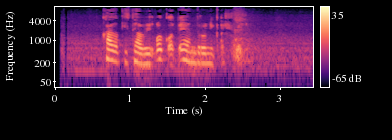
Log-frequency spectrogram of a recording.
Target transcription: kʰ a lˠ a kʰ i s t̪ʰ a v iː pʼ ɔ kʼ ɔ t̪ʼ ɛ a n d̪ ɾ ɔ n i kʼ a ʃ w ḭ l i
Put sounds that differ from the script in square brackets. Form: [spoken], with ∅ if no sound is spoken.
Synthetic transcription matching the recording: kʰ a lˠ a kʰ i s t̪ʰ a v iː [qʼ] ɔ kʼ ɔ t̪ʼ ɛ a n d̪ ɾ ɔ n i kʼ a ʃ w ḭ l i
